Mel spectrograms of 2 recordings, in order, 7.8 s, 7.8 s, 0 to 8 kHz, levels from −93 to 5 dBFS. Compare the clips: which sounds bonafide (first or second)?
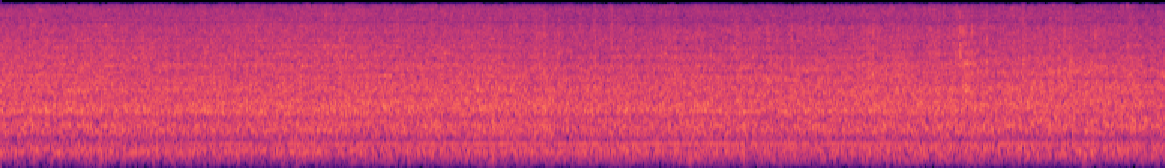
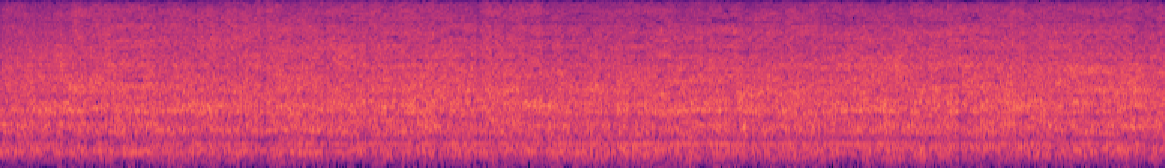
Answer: first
